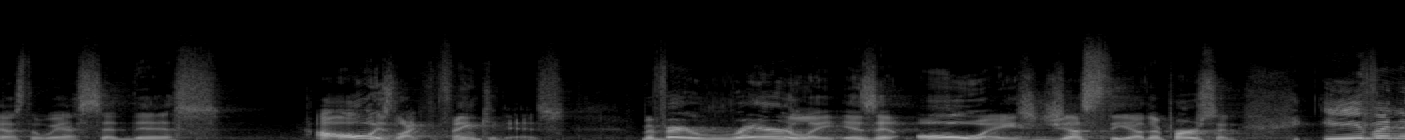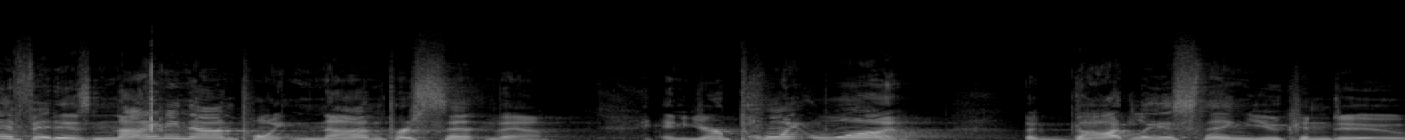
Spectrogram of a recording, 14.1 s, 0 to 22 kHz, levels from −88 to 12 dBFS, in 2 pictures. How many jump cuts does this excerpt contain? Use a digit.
1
